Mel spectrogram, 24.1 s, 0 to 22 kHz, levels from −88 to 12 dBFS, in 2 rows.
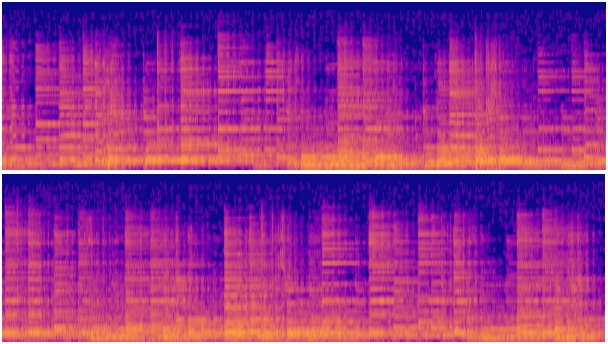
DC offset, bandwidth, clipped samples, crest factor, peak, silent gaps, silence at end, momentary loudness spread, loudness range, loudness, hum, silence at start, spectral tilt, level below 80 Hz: under 0.1%; 11.5 kHz; under 0.1%; 16 dB; -2 dBFS; none; 0 s; 7 LU; 3 LU; -18 LUFS; none; 0 s; -6 dB/octave; -42 dBFS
